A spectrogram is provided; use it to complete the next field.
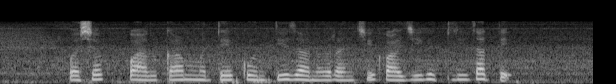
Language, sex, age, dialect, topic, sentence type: Marathi, female, 25-30, Standard Marathi, agriculture, question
